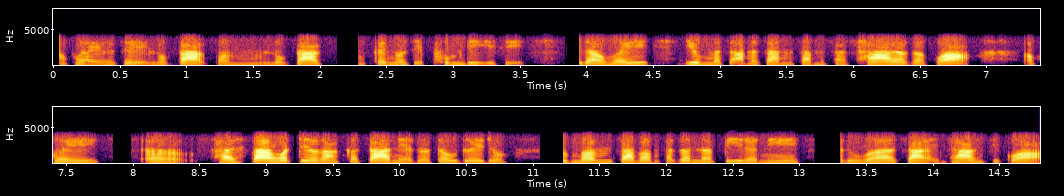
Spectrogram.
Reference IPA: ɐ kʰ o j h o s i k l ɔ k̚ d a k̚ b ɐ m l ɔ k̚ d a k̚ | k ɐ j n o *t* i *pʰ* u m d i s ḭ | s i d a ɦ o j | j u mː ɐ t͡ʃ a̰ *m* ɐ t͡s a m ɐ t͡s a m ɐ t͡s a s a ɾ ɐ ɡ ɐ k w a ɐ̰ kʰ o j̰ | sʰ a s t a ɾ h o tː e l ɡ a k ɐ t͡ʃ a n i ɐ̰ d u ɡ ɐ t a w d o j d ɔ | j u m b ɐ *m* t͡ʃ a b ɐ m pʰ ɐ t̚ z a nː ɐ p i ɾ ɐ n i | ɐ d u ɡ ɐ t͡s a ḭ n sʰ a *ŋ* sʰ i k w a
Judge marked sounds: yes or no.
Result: no, yes, yes, yes, yes

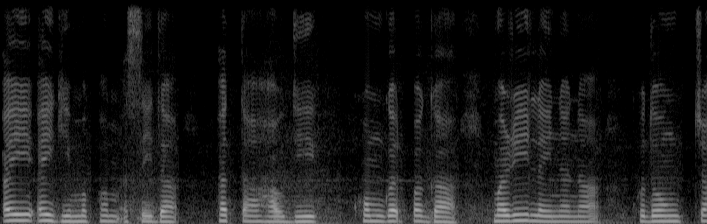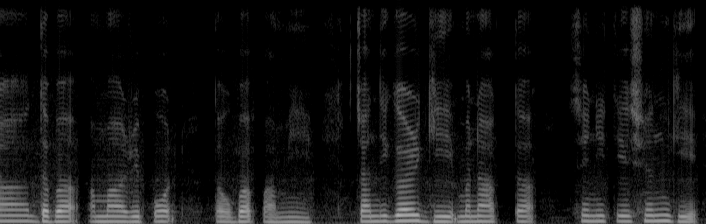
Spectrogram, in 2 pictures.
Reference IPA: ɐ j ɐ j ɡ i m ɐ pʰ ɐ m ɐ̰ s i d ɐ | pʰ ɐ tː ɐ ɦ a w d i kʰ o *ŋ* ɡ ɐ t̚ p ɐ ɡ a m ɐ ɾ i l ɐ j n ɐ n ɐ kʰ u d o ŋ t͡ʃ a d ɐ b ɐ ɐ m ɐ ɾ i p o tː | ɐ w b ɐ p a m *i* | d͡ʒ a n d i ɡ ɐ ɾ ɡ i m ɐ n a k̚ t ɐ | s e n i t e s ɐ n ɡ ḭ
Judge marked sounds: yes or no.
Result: no, yes

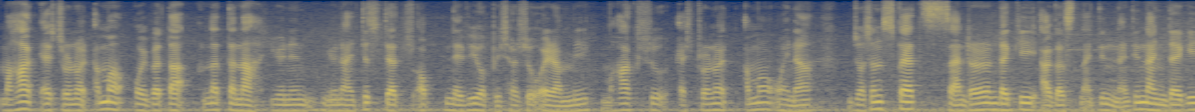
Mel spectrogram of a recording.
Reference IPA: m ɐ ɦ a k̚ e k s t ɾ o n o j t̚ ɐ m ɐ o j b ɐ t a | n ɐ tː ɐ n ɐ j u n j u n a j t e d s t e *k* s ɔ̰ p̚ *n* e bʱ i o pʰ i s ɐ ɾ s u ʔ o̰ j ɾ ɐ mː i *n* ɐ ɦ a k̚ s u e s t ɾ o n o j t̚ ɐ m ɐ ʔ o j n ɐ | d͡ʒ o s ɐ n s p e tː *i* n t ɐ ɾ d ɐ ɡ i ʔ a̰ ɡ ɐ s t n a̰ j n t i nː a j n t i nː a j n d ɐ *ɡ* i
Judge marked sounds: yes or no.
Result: no, yes, no, no, yes

